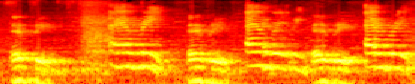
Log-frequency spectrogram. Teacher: Okay, good. For f, your teeth touch your lower lip and the air keeps flowing.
